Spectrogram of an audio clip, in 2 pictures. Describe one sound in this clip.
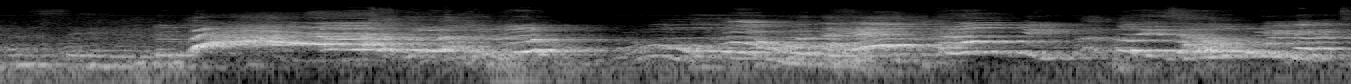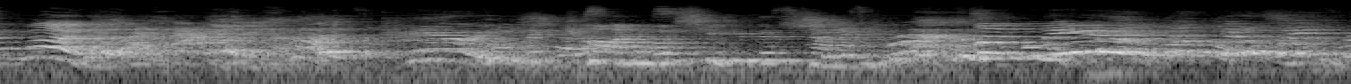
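Young women speak with animation on a stage, heard from a distance in a hall.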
